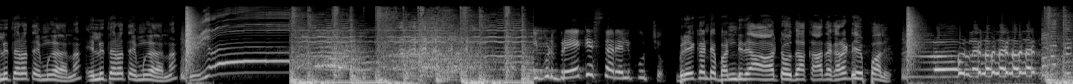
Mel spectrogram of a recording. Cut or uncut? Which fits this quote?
uncut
